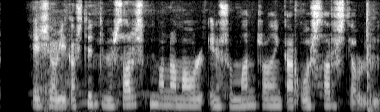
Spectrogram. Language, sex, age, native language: Icelandic, male, 18-19, Icelandic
